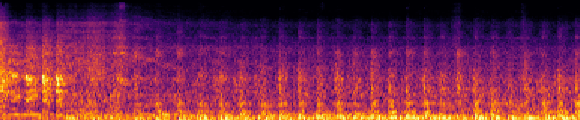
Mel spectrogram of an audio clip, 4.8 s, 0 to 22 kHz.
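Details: 2019 Nissan Terra diesel, automatic, cranks but won't run, fault codes present, suspected injector problem, diesel reaching it: steady rhythmic cranking chug for five seconds without catching; crank, no-start.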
